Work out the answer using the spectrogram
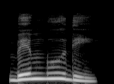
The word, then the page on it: ಬೆಂಬೂದಿ: bembūdi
